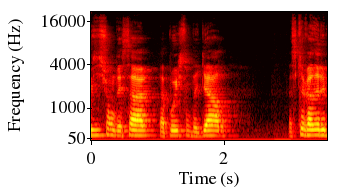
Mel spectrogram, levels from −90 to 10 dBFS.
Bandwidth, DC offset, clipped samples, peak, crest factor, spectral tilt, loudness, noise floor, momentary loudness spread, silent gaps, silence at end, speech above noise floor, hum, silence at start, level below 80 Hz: 19 kHz; 0.2%; under 0.1%; -4 dBFS; 18 dB; -5.5 dB/octave; -22 LUFS; -64 dBFS; 14 LU; none; 0 s; 43 dB; none; 0 s; -76 dBFS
